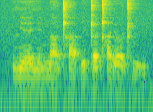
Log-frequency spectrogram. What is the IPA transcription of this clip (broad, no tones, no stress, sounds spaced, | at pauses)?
lʲ ɛ lʲ ɐ n a ʈʰ a ʔ i ʈ ɐ ʈʰ a ɾʲ ɔ ʈʰ i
